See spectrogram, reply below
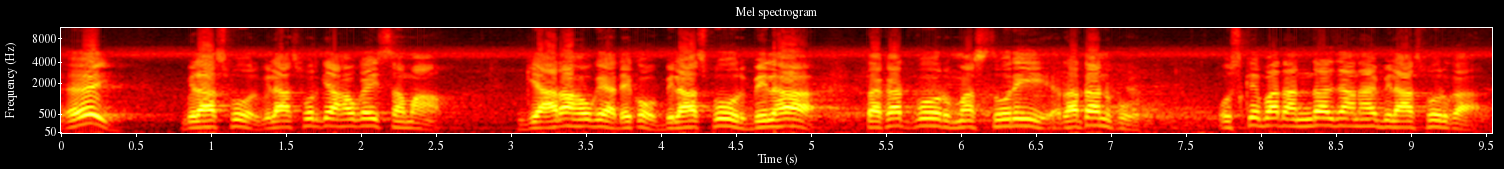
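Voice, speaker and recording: High-voiced Chhattisgarhi teacher chanting lists. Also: male voice, a bit bright, a little hiss or hum, rough recording. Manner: rhythmic repetition, joking asides to students. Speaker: coaching teacher. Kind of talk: classroom lecture with chanted drills. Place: classroom.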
